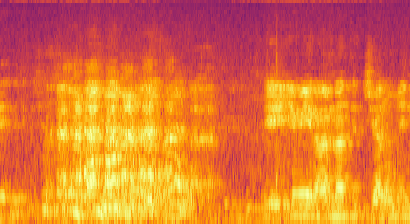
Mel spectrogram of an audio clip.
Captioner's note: laughter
